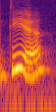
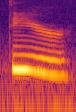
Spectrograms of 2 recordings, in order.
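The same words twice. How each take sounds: First: It ends without an R sound. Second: It ends with an R sound and rounded lips. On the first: "If you say only deer, that's correct in British English" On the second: "that's what will give you the R sound"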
